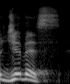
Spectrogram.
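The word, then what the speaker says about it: gibbous: So, Jibus, yes, the waxing Jibus moon provided the perfect lighting for a night of spooky storytelling around the campfire.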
